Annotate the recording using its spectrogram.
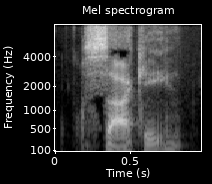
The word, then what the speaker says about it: Psaki: I just learned how to pronounce her name, by the way, even though it's spelled P-S-A-K-I.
